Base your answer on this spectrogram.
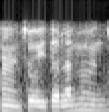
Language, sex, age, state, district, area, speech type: Tamil, male, 18-30, Tamil Nadu, Erode, rural, conversation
